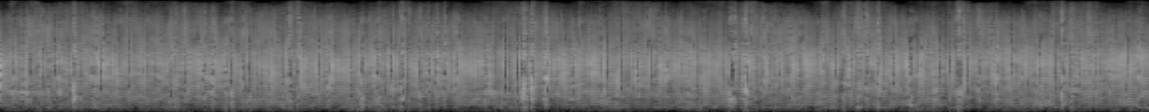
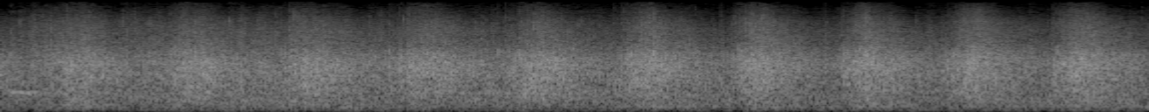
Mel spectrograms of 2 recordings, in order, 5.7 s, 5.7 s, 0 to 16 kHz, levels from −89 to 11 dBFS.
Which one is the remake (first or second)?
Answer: first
